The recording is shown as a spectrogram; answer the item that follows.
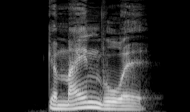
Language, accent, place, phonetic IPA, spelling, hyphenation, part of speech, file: German, Germany, Berlin, [ɡəˈmaɪ̯nˌvoːl], Gemeinwohl, Ge‧mein‧wohl, noun, De-Gemeinwohl.ogg
- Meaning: common good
